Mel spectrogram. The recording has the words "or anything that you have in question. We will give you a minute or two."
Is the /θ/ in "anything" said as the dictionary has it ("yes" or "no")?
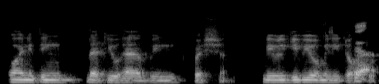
no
